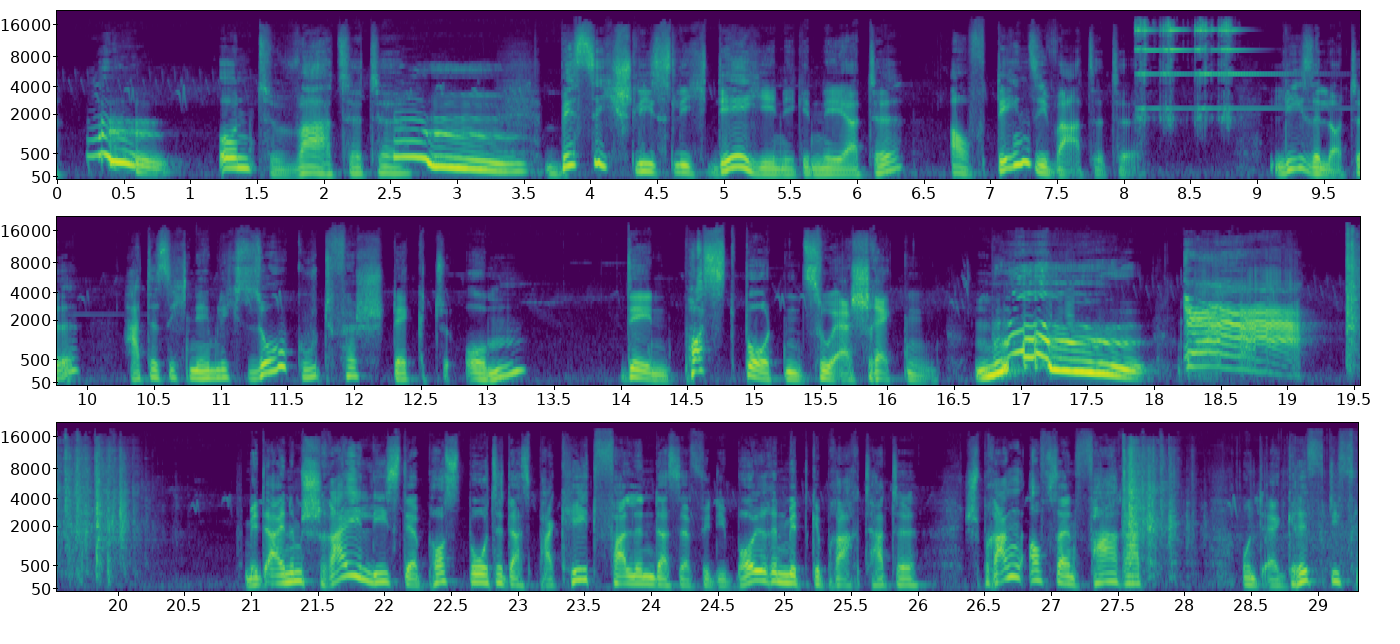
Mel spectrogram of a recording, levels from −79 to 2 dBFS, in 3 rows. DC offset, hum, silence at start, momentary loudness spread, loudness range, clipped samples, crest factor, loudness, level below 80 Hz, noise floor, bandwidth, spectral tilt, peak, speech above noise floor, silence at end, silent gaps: under 0.1%; none; 0 s; 13 LU; 8 LU; under 0.1%; 18 dB; -17 LUFS; -54 dBFS; -56 dBFS; 19 kHz; -4.5 dB/octave; 0 dBFS; 39 dB; 0 s; none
